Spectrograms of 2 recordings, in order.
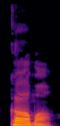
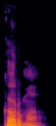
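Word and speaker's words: karma: मैं बता देता हूं ब्रिटिश जनरली आप देखेंगे वाउल साउंड के पहले या वाउल के पहले आर को प्रोनाउंस नहीं करते हैं तो वो क्या बोलते हैं कमा कमा और इसे अमेरिकन कैसे करेंगे कर्मा जैसे हम करते हैं कर्मा ओके सो कर्मा और कर्मा दोनों एक्सेप्टेबल है और यह वाइड एक्सेप्टेबल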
